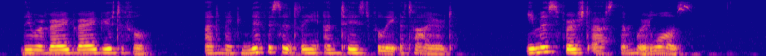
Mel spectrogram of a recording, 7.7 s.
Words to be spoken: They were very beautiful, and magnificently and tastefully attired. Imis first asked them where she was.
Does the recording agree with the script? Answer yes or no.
no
